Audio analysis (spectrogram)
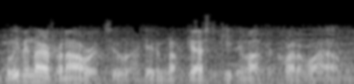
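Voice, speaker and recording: Man playing a brisk, decisive American vigilante. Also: fairly low pitch, lively intonation, music in the background, natural voice. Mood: brisk, calculating. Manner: brisk, assured, commanding. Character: confident, decisive masked vigilante planning in private. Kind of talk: 1940s radio acting. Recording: tinny, narrow old radio recording.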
